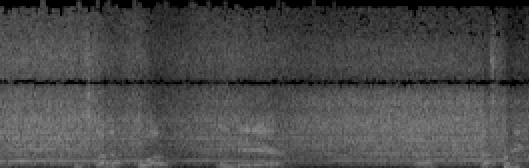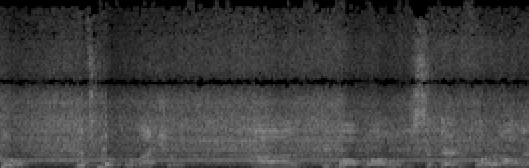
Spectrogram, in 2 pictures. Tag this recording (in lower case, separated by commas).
speech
